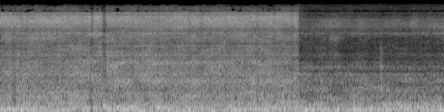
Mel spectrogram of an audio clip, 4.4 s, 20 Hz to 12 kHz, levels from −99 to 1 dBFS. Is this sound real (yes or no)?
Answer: no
